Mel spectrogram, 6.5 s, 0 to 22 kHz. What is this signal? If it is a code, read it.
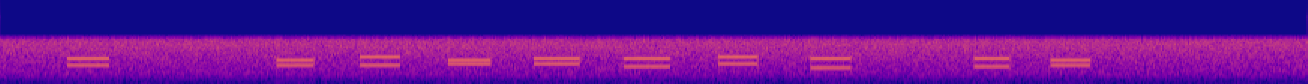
DTMF, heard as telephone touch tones, dialled by hand, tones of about 210 ms, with phone line noise. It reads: 8 79*05#2 57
